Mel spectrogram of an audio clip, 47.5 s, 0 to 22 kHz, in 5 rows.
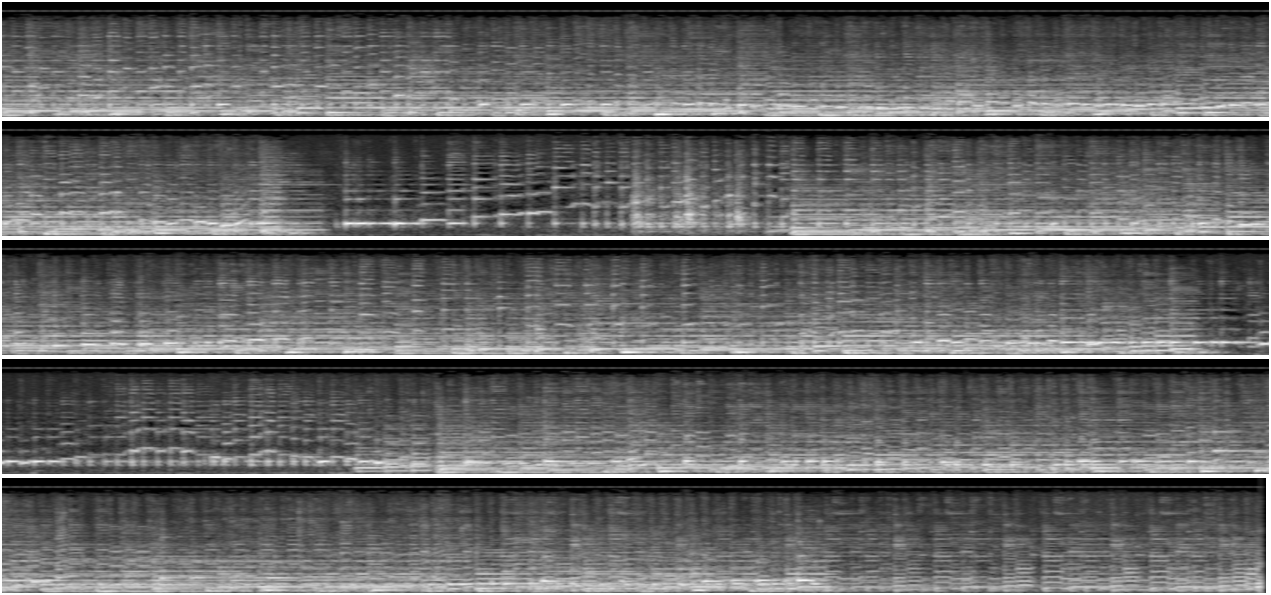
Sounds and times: Guitar: 0.0 - 47.4
Mandolin: 0.0 - 47.4
Ukulele: 0.0 - 47.4.

